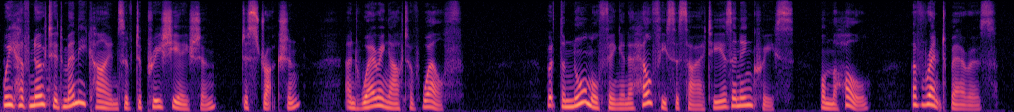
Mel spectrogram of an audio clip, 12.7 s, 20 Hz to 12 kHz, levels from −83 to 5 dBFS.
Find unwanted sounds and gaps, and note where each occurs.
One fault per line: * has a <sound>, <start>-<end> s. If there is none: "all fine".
all fine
